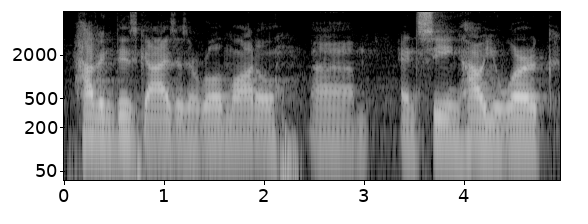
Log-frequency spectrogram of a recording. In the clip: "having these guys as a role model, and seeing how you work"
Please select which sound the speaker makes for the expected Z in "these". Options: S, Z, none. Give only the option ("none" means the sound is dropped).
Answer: S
